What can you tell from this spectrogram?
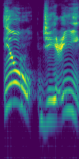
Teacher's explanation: we have to apply a tafkhim, full mouth pronunciation of that ra. Do not forget, a fundamental attribute of ra is at-takrir, that flapping, that rolling.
